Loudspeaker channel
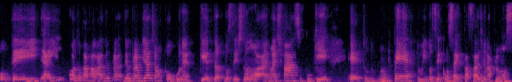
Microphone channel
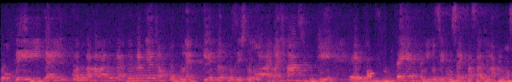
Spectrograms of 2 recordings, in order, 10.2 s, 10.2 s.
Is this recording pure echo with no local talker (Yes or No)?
No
